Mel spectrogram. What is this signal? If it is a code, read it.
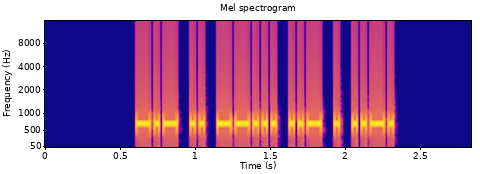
Morse code, heard as a keyed tone, about 39 wpm, 700 Hz. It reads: KI7UEF
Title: USA Call Signs - 6 Characters - Repeated 3x - 40wpm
